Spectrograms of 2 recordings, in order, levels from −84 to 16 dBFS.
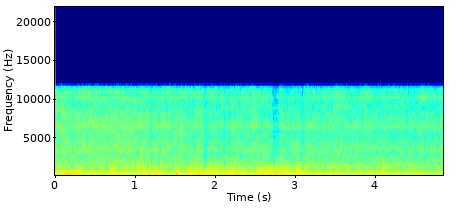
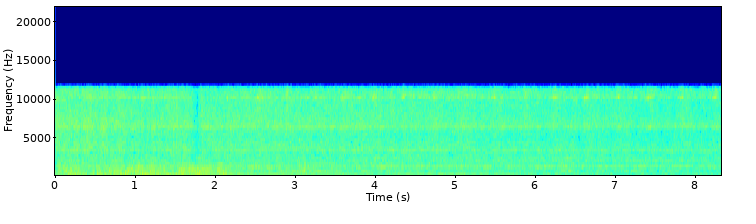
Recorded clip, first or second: second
